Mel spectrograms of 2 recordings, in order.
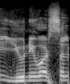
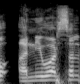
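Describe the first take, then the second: First: यूनिवर्सल started with a clear 'you' sound; यूनिवर्सल said as 'you-niversal' with a y-glide; correct reading. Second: अनिवर्सल started with a short 'uh', no y-glide; अनिवर्सल said as 'uh-niversal'; wrong reading. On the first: Teacher gives students the right form: यूनिवर्सल starting on 'you'. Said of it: "यूनिवर्सल पढ़ते हैं". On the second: Teacher shows students the wrong way: अनिवर्सल with a plain 'a' start. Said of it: "अनिवर्सल पढ़ते हैं". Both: Shown as a demonstration.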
